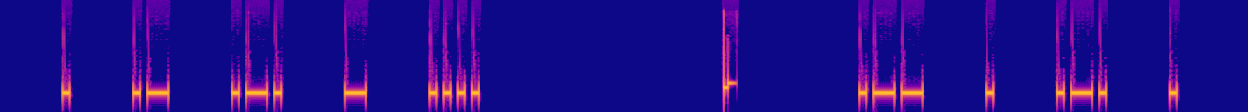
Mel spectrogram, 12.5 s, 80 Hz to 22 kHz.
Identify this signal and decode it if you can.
Morse code, heard as a keyed tone, about 17 wpm, spaced as for 10 wpm, 700 Hz. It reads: EARTH WERE
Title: 3x Character Spacing - Top 200 Words - 17wpm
